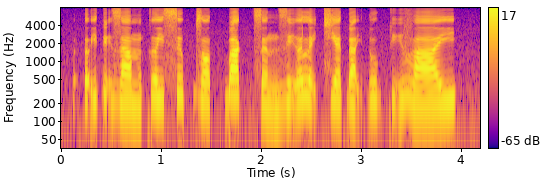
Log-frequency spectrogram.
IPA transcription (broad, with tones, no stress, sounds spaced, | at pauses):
ʔ ə̰˧˥ j ɗ ḭ˧˨ z a˨˩ m k ə˧ j s ɨ˦˥ p̚ z ɔ˨˩ t̚ ɓ a˦˥ k̚ s ə˧˩ n z ḭ˧˥ ə̯ l ɛ̰˧˨ t͡ɕ ɛ˧ ɗ a̰˧˨ j ɗ u˧ k ḭ˧˥ v aː˨˦ j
